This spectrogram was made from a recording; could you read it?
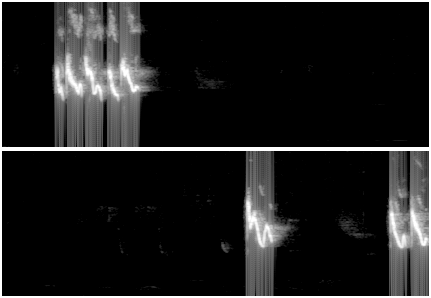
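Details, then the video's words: Indian white-eye giving a quick burst of four high, sharp down-slurred chirps, followed after a long pause by a single chirp and another short pair; no other sounds. "Oriental White Eye Bird Call"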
